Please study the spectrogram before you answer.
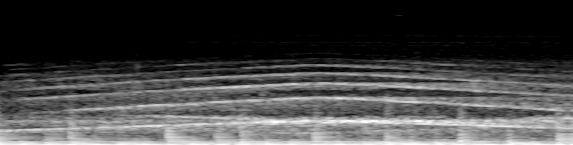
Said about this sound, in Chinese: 但是可能随时随地就会有警报响起。 没错，完全哈马斯不照理出牌，搞不清楚什么时候就会来了。 如果警报响起会怎样？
